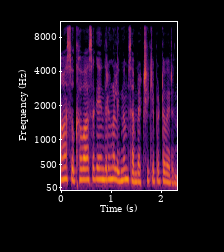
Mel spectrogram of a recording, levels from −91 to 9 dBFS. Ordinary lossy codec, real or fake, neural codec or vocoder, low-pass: none; real; none; 9.9 kHz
